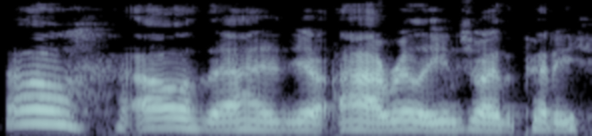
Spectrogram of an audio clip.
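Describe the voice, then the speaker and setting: A woman's voice: on the low side, animated, moderate pace, highs cut off. A woman streamer reading an online story aloud with her own commentary, laughing often between lines. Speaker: VTuber streamer.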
